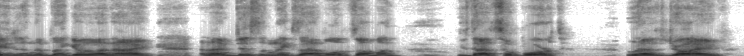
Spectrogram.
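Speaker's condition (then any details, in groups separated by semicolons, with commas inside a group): Brain injury; speech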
